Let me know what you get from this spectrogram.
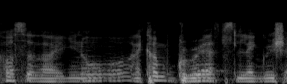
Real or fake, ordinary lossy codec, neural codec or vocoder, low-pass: fake; none; vocoder, 24 kHz, 100 mel bands, Vocos; 7.2 kHz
